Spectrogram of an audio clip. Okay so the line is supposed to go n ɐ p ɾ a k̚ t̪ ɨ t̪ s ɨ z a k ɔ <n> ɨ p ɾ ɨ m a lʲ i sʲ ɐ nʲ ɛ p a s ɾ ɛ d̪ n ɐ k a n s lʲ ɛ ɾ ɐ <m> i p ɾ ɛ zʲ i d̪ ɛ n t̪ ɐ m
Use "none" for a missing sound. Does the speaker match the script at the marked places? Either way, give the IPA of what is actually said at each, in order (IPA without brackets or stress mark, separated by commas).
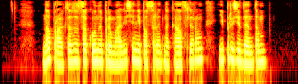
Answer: n, m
